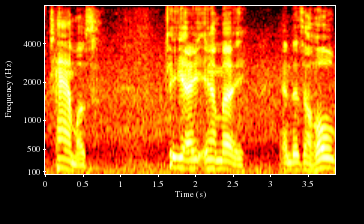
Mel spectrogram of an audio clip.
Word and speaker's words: Tama: These are called tamas, T-A-M-A, and there's a whole group of tamas, but the distinguishing characteristic is this white pickety border.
